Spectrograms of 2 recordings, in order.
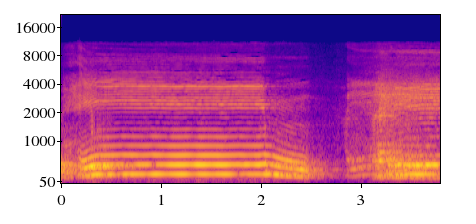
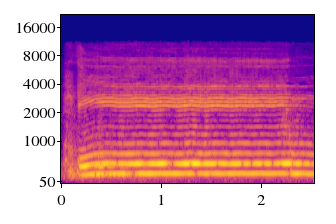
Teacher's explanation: Nggak kuat yang dari hidung. Maka maksimalkan dari mulut kecuali mim. Pas mim baru dari hidung.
